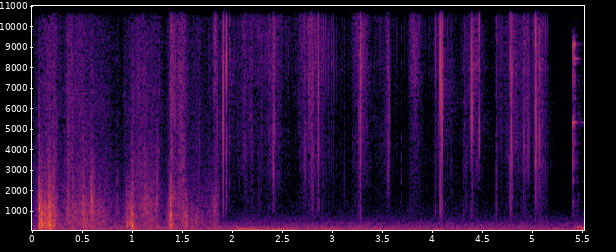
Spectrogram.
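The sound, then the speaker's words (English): Someone unwraps a bandage from a wounded leg, making a quick run of tearing, crinkling rustles along with scuffing, shuffling steps. It is fairly quiet and nobody talks. “She then walked over to Mark and unwrapped his leg.”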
